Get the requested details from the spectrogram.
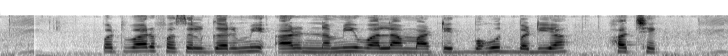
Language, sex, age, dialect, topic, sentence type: Magahi, female, 25-30, Northeastern/Surjapuri, agriculture, statement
